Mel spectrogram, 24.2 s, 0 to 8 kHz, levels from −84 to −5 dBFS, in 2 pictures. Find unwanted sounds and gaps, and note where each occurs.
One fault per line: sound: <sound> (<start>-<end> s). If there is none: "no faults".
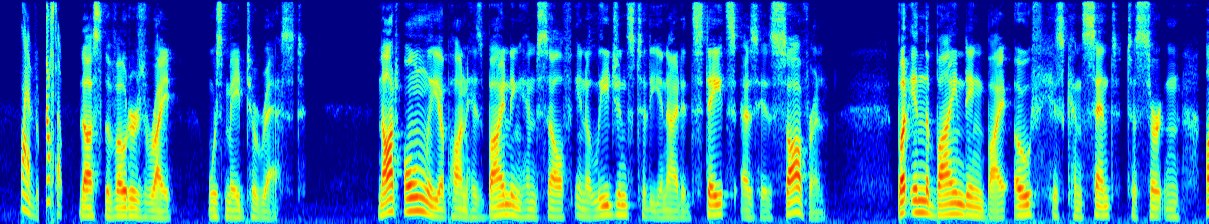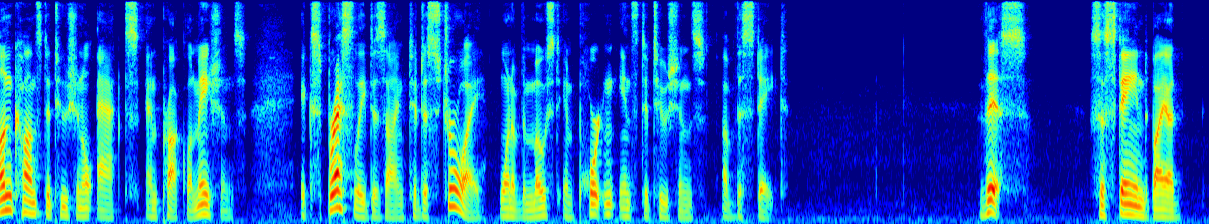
sound: chirp (0.2-0.6 s)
